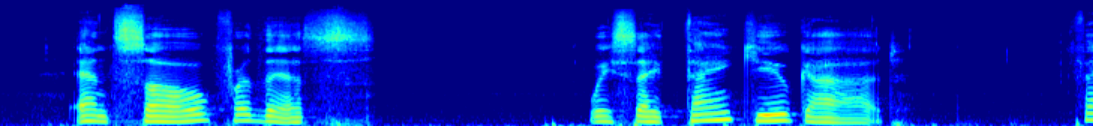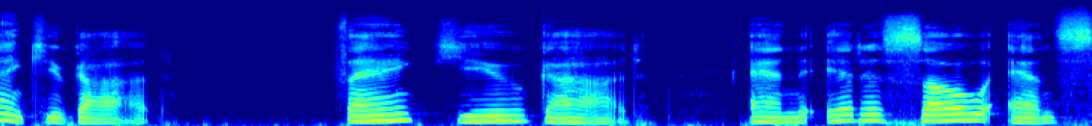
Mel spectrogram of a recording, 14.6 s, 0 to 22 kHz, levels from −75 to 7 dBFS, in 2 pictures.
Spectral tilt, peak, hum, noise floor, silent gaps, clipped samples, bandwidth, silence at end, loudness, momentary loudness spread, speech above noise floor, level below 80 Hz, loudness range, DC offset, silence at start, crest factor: -4.5 dB/octave; -12 dBFS; none; -63 dBFS; none; under 0.1%; 19 kHz; 0 s; -28 LUFS; 14 LU; 34 dB; -54 dBFS; 6 LU; under 0.1%; 0.5 s; 18 dB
